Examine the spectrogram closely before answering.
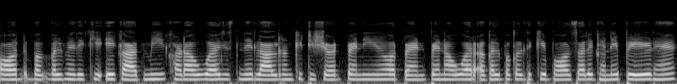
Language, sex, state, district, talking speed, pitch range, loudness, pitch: Hindi, female, Goa, North and South Goa, 265 wpm, 225-235 Hz, -15 LUFS, 230 Hz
